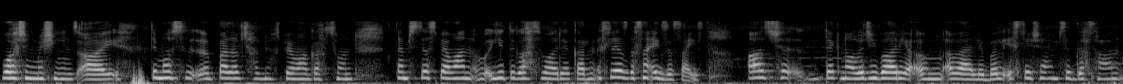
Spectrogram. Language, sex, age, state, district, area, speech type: Kashmiri, female, 18-30, Jammu and Kashmir, Srinagar, urban, spontaneous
